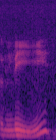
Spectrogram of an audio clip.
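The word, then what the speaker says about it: 理: world do you remember this word which is pronounced li and which had as its original meaning the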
